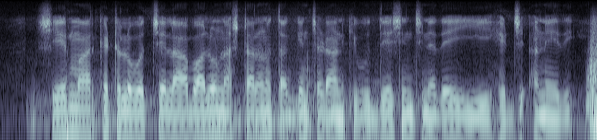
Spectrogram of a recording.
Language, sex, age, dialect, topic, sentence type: Telugu, male, 18-24, Telangana, banking, statement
